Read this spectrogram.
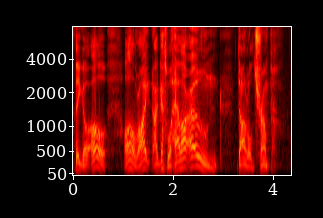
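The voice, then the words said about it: Bad put-on English accent. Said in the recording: “That was a terrible, terrible English accent.”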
